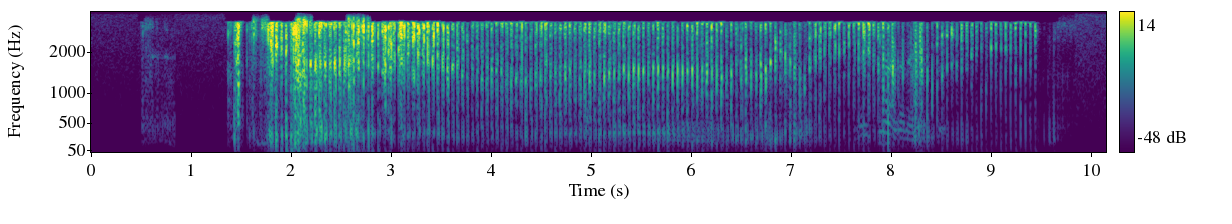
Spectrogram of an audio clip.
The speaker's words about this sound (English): he has a vibrator, and he sits it on a metal table and then turns it on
